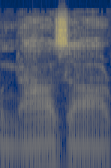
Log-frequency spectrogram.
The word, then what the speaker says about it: Naza: I was like, oh, Naza rhymes with Wawa.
